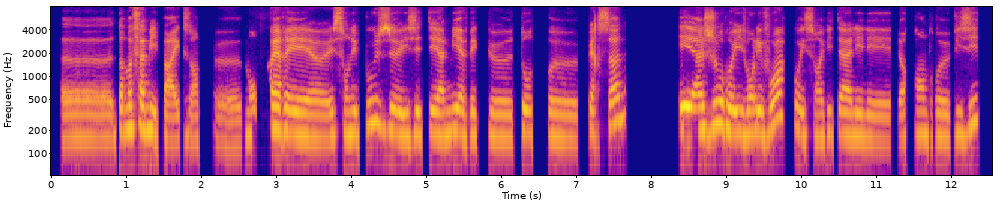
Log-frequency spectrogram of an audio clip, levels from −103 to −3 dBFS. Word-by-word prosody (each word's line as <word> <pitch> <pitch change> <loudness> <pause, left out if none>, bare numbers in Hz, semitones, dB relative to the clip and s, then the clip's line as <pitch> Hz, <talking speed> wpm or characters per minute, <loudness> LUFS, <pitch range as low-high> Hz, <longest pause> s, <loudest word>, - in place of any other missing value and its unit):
heu, 80 - -6
dans 190 -1 -1
ma 205 - +3
famille 200 -4 +3
par 150 - 0
exemple, 150 0 -5 0.2
heu, 135 -2 -9
mon 175 +1 -4 0.2
frère 200 -2 +5
et 170 -3 +2
heu, 155 -1 -3
et 165 - -2
son 175 0 0
épouse, 215 +5 +2
ils 170 -2 0
étaient 175 0 0
amis 180 +4 +1
avec, 170 -1 -2
heu, 160 -1 -5
d'autres, 180 -2 0 0.2
heu, 160 -2 -5
personnes 230 +8 +1 0.7
et 205 0 +10
un 195 - +4
jour 205 0 +3
ils 180 0 +1
vont 180 +1 -1
les 180 0 +3
voir, 210 - +1
quoi, 195 -4 -2
ils - - -4
sont 165 -1 -5
invités 175 +3 -6
à 175 - +2
aller 165 0 -1
les 150 -2 -7
leur 155 0 -4
rendre, 175 -2 -7
heu, 160 -1 -4
visite 180 +9 -4
175 Hz, 190 wpm, -20 LUFS, 160-190 Hz, 0.7 s, et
